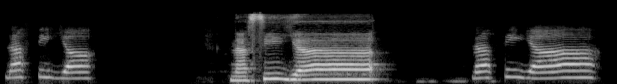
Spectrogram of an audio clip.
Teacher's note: make sure na, si, and then 2 seconds for the ya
